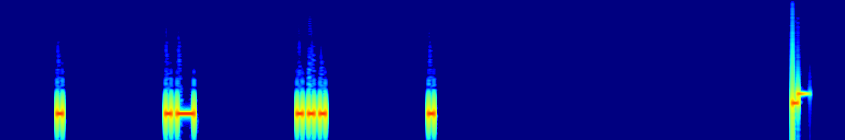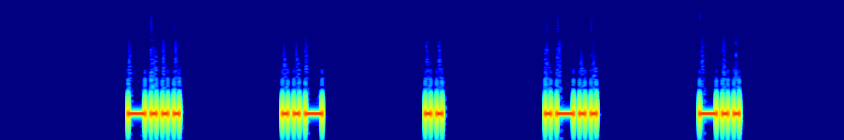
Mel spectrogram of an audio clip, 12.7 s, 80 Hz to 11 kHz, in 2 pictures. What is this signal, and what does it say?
Morse code, heard as a keyed tone, about 28 wpm, spaced as for 10 wpm, 700 Hz. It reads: EASE BUILD
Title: 6x Character Spacing - Top 300 Words - 28wpm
